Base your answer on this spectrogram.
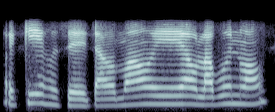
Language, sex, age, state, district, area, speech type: Assamese, female, 30-45, Assam, Golaghat, urban, conversation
